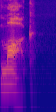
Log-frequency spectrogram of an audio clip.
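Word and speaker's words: Mauch: It's Mock. – Mock. All right. Okay. – It's pronounced M-O-U-C-K, Mock.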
